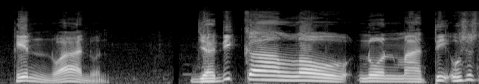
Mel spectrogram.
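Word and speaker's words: قِنْوَانٌ: Karena ketemu satu kalimat, satu kata, dia menjadi idhar mutlak. Dibacanya apa? Kinwanun, ya. Qinwanun.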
